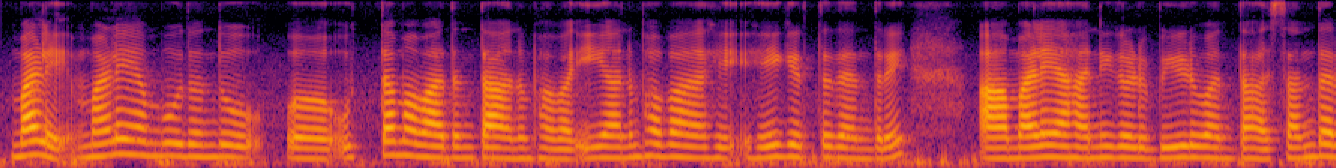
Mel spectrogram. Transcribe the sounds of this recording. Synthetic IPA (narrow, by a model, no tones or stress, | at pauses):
mɐɭemɐɭɛjɐmbud̪o̞nd̪u | ṵt̪ːɐmɐʋaːd̪ɐnt̪ɐɦːnubʱɐʋɐʔiːɐnubʱɐʋɐɦɦeːɡiɾt̪ɐd̪eɐnd̪ɐɾe̞aːmɐɭɛjɐɦɐniɡɐɭubiːɽuʋɐnt̪ɐɦɐsɐnd̪ɐɾ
